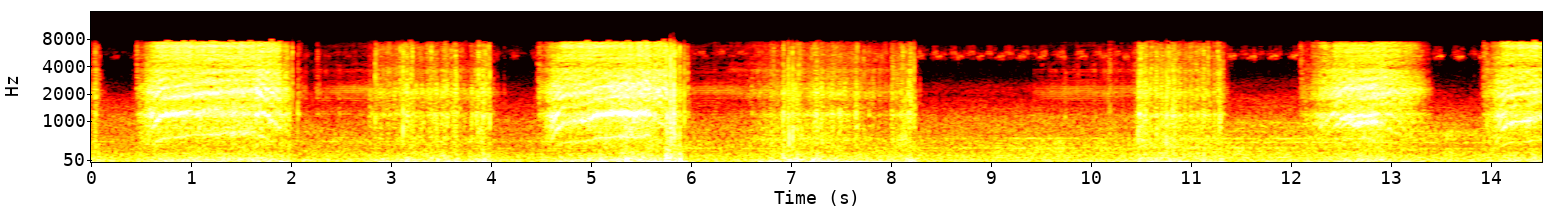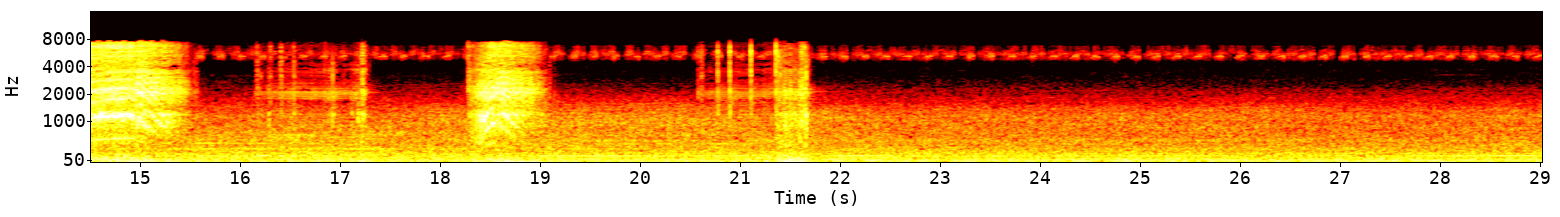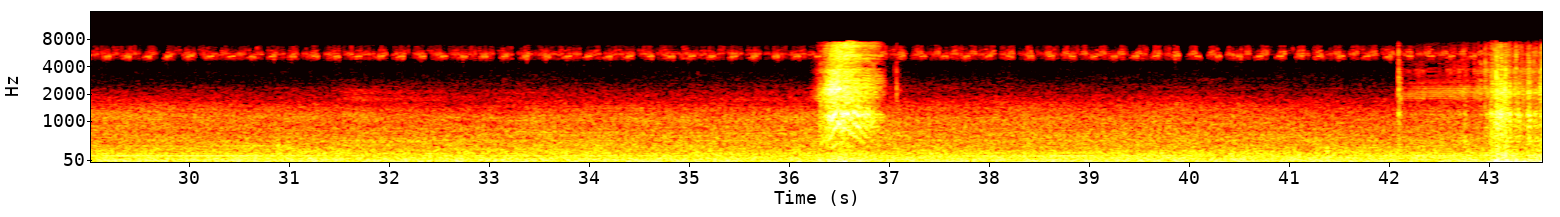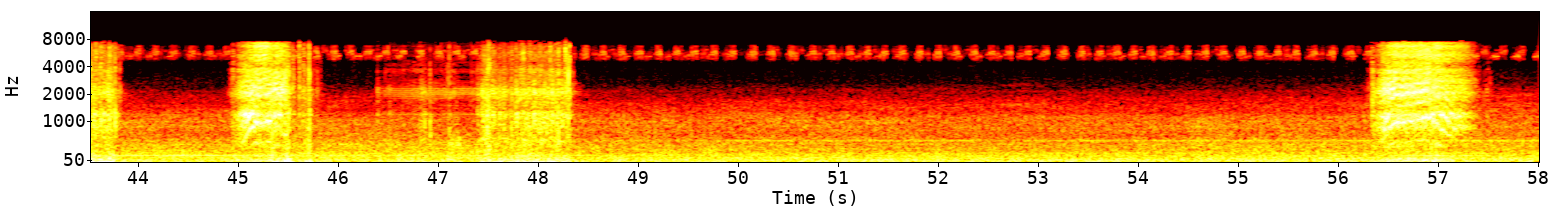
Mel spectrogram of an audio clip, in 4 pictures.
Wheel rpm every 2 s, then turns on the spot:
90, 20, 80, 10, 0, 20, 50, 50, 0, 0, 0, 0, 0, 0, 0, 0, 0, 0, 10, 0, 0, 10, 20, 10, 0, 0, 0, 0, 30.
2-8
